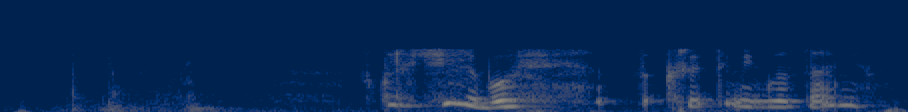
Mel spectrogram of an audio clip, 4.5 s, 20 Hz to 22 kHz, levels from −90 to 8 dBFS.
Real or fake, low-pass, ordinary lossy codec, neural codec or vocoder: real; 3.6 kHz; none; none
